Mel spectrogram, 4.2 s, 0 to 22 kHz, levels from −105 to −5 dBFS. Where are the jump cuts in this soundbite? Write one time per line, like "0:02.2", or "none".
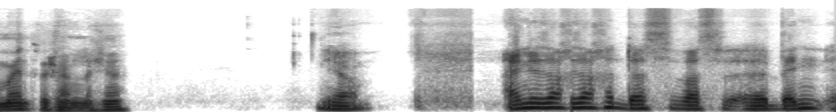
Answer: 0:02.4
0:02.9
